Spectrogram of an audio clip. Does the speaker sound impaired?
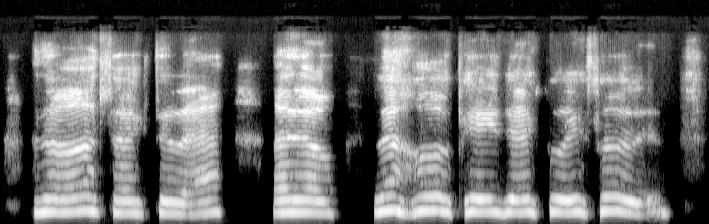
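Yes: ALS; diagnosed as a young woman.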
